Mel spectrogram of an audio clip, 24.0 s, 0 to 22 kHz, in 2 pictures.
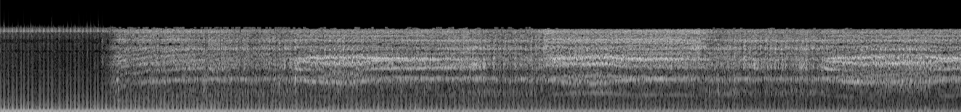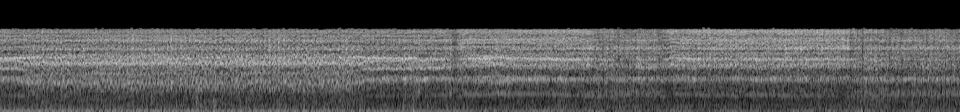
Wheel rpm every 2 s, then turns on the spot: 0, 80, 160, 160, 160, 160, 160, 160, 160, 160, 160, 160.
none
